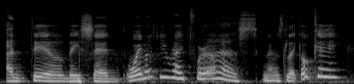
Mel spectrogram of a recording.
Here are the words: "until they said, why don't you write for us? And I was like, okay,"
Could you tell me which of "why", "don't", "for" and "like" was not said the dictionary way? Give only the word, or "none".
none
